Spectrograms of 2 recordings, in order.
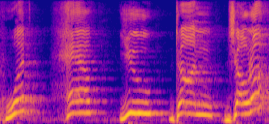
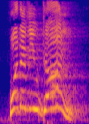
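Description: First: Slow, high, word-by-word question; drawn-out demand. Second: High, quicker outcry; urgent demand. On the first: Terrified crew asks Jonah what he did, drawn-out demand. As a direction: stretch each word out, pitched high. Crew's question from the verse, acted. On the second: Terrified crew asks Jonah again, urgent high demand. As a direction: push the question up high, as a demand. Crew's question repeated, acted. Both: Acted.

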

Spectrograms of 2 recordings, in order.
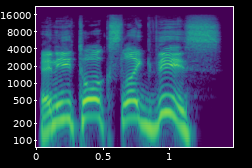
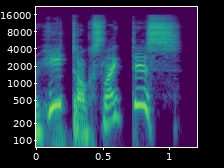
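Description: First: High, slow Count Dracula parody; Count Von Count. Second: Very high, slow puppet voice; Grover. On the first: Puppeteer demonstrates a Dracula parody, high slow count voice. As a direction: draw it out high like a cartoon vampire count. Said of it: "we have a character who's Count Von Count". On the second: Puppeteer demonstrates his own character, high slow puppet voice. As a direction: stretch it out in a high-pitched Muppet voice. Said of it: "Gargur or Grover, he talks like this". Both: Shown as a demonstration.

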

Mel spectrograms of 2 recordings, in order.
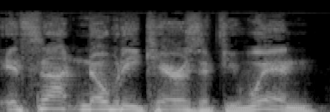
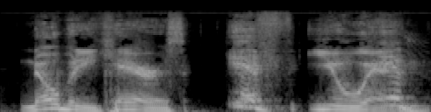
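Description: First: Said in the usual way. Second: Slow, "if" stressed and "win" drawn out. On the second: Shown as a demonstration. Co-host restating the point, slowly stressing "if". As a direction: linger on "if you win". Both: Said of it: "Emphasis on the word if you win".

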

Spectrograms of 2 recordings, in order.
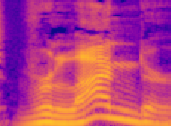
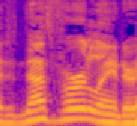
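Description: First: Verlander said lower, in Ozzie Guillen's pronunciation; imitated pronunciation. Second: Said in the usual way. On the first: Shown as a demonstration. Co-host corrects the name to Ozzie's version, imitated pronunciation. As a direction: say Verlander the way the clip's guest says it. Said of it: "That's a better way to say it". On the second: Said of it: "yeah, not Verlander, it's Verlander".

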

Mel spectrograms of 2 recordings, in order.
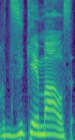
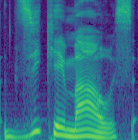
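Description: First: Said in the usual way. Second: "Dicky Mouse" said slow and low; slow name announcement. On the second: Shown as a demonstration. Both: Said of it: "Voilà son nouveau nom".

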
